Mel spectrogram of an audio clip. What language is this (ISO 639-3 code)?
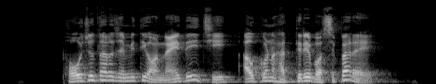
ori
